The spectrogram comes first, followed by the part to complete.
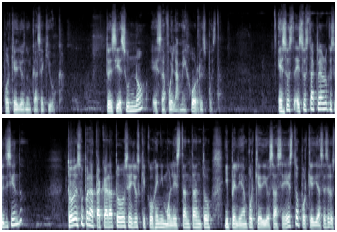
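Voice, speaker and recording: A man preaching a sermon in a mid-range voice. He acts out quoted prayers by jumping up in pitch, then sinks low and quiet for the humble ones. The delivery is lively and conversational, as a pastor talking to his congregation. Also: a little fast.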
